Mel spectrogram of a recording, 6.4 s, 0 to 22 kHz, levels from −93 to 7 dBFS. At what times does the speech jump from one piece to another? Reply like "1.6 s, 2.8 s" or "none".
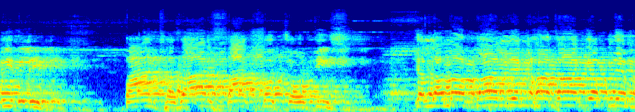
4.0 s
